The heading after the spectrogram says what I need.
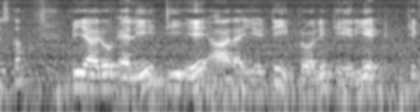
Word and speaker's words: proletariat: सबसे पहले मैं स्पेलिंग बता दूँ इसका, PROLETARIAT, प्रोलिटेरिएट, ठीक है, PROLETARIAT, प्रोलिटेरिएट।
